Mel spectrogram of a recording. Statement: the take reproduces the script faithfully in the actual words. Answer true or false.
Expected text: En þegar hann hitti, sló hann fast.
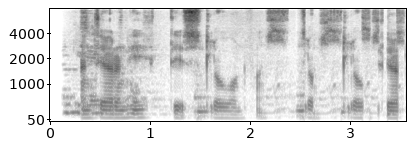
false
